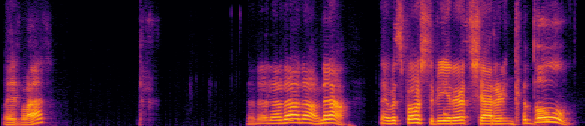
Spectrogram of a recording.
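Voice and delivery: high nasal-free cartoon alien, loud and fast; squeaky cartoon Martian outburst; Marvin the Martian. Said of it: "in the Marvin the Martian voice".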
